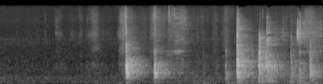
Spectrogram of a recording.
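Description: Chef's knife cutting a yellow summer squash lengthwise in half on a wooden cutting board: three sharp knocks of wood and blade, the first about a second and a half in, after a quiet start.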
